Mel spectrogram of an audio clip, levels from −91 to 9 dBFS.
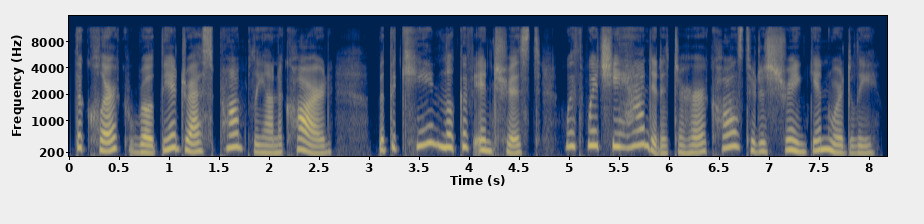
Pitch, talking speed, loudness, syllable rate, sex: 250 Hz, 200 wpm, -21 LUFS, 4.9 syllables/s, female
